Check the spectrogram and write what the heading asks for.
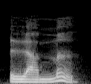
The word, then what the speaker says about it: la main: So this combination A-I-N is quite interesting because it will give you the sound un. So it's really a nasal, it goes in your nose, okay? And it's un, main, la main.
